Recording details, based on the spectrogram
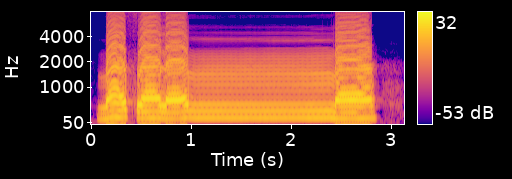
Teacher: caranya adalah kita tahan dulu mimnya. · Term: idgham bi gunnah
